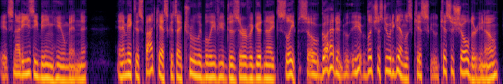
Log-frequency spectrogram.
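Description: A man with a gravelly voice hosting a bedtime podcast in a halting, whimsical, rambling monologue that keeps interrupting itself. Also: a little high, dry recording, clean studio sound. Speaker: podcast host.

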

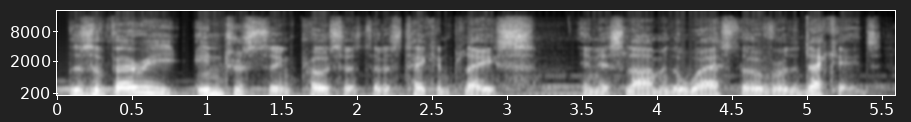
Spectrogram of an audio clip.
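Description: A man's voice: mid-range voice, moderate pace, music in the background. A man who works as a foreign affairs editor, explaining his analysis in an interview.

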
